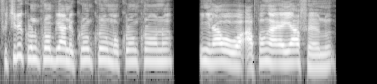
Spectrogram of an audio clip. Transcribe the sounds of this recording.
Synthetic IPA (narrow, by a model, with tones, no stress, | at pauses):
fi˨t͡ɕʰi˦ɾi˦kʰu˨ɾʊ̃˦ŋkʊ˦ɾʊ̃˦bi˦a˦˨nɪ̃˨kʰu˦ɾʊ̃˦ŋ˦kʰu˦ɾʊ̃˦m˦mʊ̃˨kʰʊ˦ɾʊ̃˦ŋ˦kʰʊ˦ɾʊ̃˦nʊ̃˦ | ɲ̩˦ɲi˨nãː˨˦wɔ˨wɔ˨ʔa̰˨pʰʊ̃˦ŋã˨ɛ˦jɛ˦a˦fæ̃ː˨nũ˦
